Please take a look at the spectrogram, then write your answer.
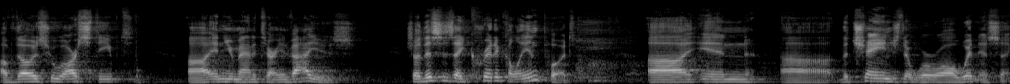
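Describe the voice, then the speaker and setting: Audible room echo surrounds a man speaking at a fairly slow pace with medium pitch and ordinary pitch variation. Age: 60s. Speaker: real estate investor and university donor. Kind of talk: panel discussion remarks. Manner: halting, many fillers.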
